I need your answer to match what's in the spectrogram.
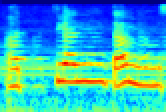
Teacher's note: ಅತ್ಯಂತ ಅನುಸ್ವಾರದ ಉಚ್ಚಾರಣೆ ಮ ರೀತಿ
